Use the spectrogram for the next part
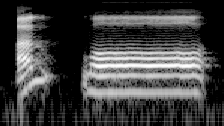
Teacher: زبان گول ہو کر اوپر کے تالو سے ملے گی، آواز بھاری ہو جائے گی، الفاظ کو منہ بھر کر ادا کریں گے. · اور اس کو توڑ توڑ کے الگ کر کے نہیں پڑھنا ہے، یعنی اللہ نہیں کرنا ہے بلکہ اللہ شدت سے ملانا ہے تاکہ یہ تشدید کی آواز بنے، نہ کہ جزم کی آواز. اس کے علاوہ خیال یہ رکھنا ہے کہ اس میں جو پہلے الف آیا ہے یعنی حمزہ آیا ہے اس کو بھاری نہ کریں، یعنی اللہ کرنا ہے، او الف کو بھاری کرنے کی کوشش نہ کریں ورنہ آواز خراب ہو جائے گی.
